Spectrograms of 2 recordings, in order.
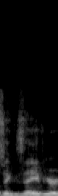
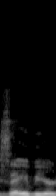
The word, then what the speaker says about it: Xavier: couple of days that Xavier does not start with an eks it's spelled with an X it's like no ex savior I understand how it phonetically sounds yeah trust me on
